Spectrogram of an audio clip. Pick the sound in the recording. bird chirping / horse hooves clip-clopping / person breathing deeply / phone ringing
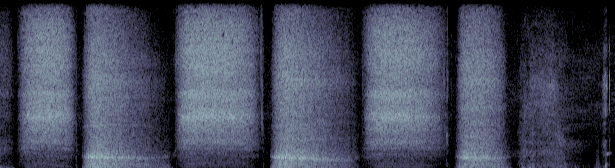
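person breathing deeply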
